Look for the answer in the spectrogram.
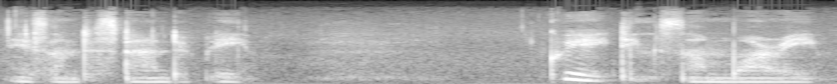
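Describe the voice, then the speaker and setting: A woman speaking softly and breathily in a gentle, measured ASMR sleep hypnosis style, leaving long pauses between short phrases. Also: on the low side, fairly even intonation, a little hiss or hum. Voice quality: soft, breathy, near-whispered. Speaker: psychologist hosting an ASMR channel. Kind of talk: soft-spoken ASMR sleep hypnosis introduction.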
